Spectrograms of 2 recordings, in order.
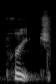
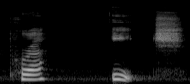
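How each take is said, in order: First: Said in the usual way. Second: Pre-each stretched into two slow parts; sounding out. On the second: Shown as a demonstration. Teacher to student, sounding out slowly. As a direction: segment pre-each before blending. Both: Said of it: "so when I do that".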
